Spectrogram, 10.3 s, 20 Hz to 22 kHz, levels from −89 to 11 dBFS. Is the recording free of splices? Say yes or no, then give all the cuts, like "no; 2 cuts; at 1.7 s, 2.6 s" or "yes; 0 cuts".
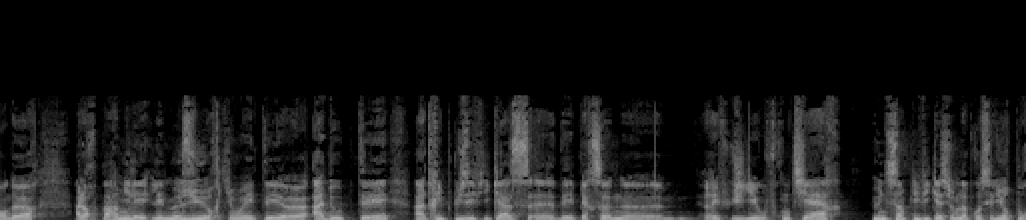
yes; 0 cuts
